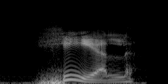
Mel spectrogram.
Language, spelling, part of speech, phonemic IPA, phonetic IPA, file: Swedish, hel, adjective, /heːl/, [ˈheə̯l̪], Sv-hel.ogg
- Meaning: 1. (the) whole 2. whole (intact, not broken) 3. completely, totally, full, whole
